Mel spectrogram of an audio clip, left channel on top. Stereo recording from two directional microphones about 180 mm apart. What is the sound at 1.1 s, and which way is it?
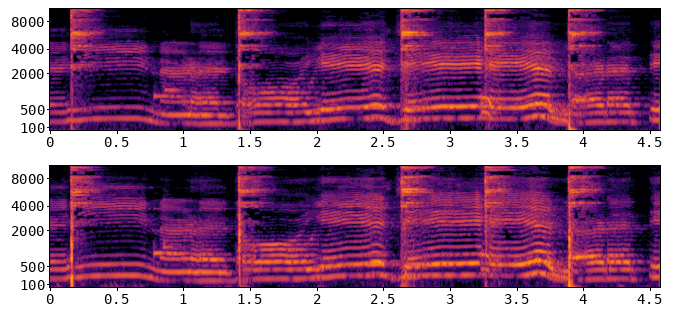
Mantra, 45° right (ahead or behind).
